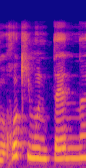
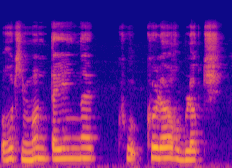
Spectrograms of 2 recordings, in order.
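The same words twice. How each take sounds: First: Self-conscious English accent on the name, quick first try; clumsy English pronunciation of "Rocky Mountain". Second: Slow careful English accent retry; English accent, deliberately spelling out "Rocky Mountain" slowly. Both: Real, not acted. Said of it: "j'ai mon accent anglais qui est pourri".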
